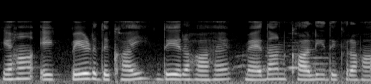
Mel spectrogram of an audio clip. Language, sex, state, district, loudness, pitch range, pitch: Hindi, female, Chhattisgarh, Bastar, -16 LUFS, 220-240 Hz, 230 Hz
